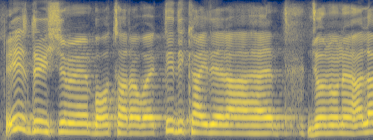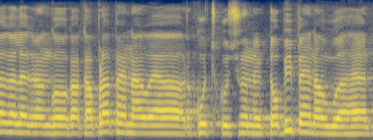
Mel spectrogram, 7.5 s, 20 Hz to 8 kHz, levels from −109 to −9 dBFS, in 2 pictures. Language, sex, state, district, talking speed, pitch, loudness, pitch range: Hindi, male, Jharkhand, Garhwa, 225 wpm, 170 Hz, -15 LUFS, 170-190 Hz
